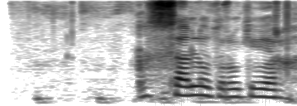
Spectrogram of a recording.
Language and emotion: Russian, neutral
